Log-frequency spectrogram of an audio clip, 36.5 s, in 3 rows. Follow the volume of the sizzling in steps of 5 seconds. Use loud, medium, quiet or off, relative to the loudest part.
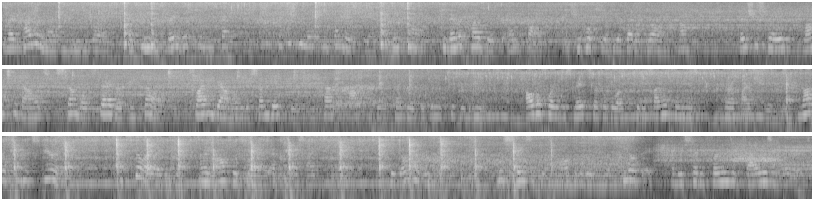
loud, loud, medium, medium, medium, off, off, off.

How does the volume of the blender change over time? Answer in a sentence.
The loudness of the blender stays about the same.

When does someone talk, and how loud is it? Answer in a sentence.
The talking can be heard from 0.0 to 36.4 s, at a steady volume.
